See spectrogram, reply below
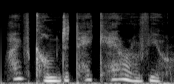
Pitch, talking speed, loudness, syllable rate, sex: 190 Hz, 240 wpm, -17 LUFS, 5.8 syllables/s, female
